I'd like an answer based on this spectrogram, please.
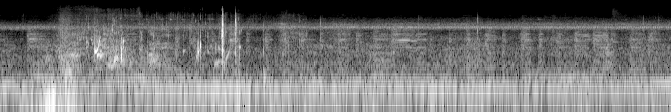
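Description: River water splashing and dribbling a few times in the first couple of seconds, then quiet flowing-water ambience under a faint steady high-pitched drone.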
